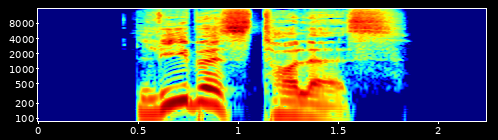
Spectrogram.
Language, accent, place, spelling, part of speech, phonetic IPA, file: German, Germany, Berlin, liebestolles, adjective, [ˈliːbəsˌtɔləs], De-liebestolles.ogg
- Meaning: strong/mixed nominative/accusative neuter singular of liebestoll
